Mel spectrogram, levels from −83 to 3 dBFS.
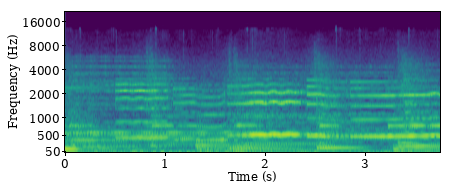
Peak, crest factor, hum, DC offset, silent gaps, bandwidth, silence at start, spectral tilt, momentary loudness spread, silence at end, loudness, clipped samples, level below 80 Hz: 0 dBFS; 14 dB; none; under 0.1%; none; 9.4 kHz; 0 s; -6.5 dB/octave; 9 LU; 0 s; -15 LUFS; under 0.1%; -32 dBFS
